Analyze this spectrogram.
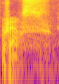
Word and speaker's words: Krause: Says, just think of the famous grouse, except with a K. Krause.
